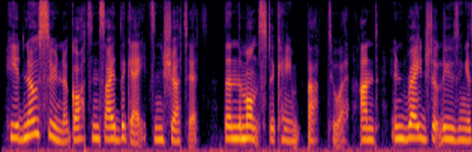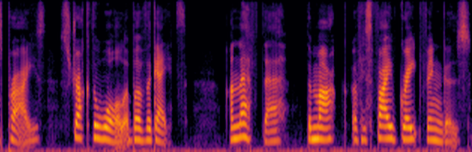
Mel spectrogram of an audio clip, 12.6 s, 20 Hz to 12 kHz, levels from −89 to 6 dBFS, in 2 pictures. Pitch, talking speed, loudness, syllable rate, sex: 225 Hz, 190 wpm, -20 LUFS, 5.2 syllables/s, female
